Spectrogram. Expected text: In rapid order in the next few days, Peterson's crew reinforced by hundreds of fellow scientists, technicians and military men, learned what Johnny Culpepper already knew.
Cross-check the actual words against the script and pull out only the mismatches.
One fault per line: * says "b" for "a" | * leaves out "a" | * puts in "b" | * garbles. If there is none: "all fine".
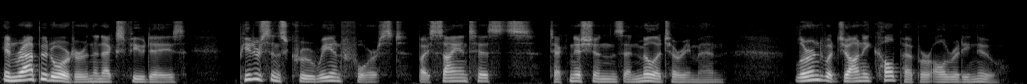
* leaves out "hundreds of fellow"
